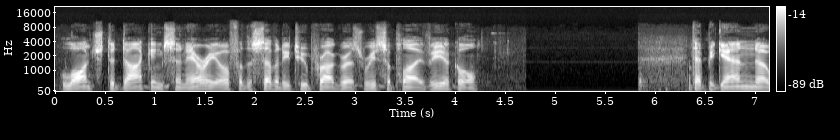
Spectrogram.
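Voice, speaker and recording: A man with an American accent and a fairly low voice delivers live mission commentary. He is formal and methodical, laying out technical detail in a measured way. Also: fairly bright tone.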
